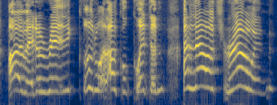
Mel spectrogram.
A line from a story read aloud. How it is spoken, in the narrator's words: she sobbed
